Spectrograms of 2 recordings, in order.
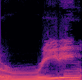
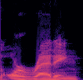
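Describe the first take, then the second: First: Reading with a long "ee"; Reading as REE-ding. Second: Reading with a short "e"; Reading as RED-ing. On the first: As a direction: say Reading like reading a book. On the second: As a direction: say Reading to rhyme with wedding. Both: Shown as a demonstration. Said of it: "do you go to Reading or Reading".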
